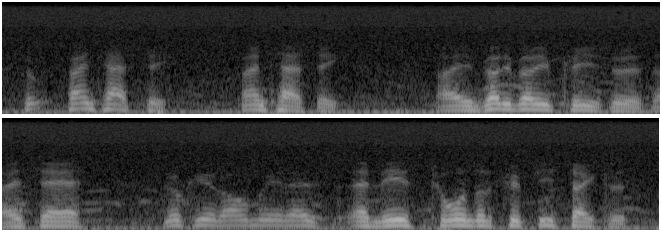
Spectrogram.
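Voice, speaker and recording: Rushing at a very fast pace, a man speaks with vocal fry, a dark, mellow tone, a fairly high pitch and ordinary pitch variation. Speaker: charity branch chairman and event organiser. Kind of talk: on-location interview. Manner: halting, with many fillers.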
